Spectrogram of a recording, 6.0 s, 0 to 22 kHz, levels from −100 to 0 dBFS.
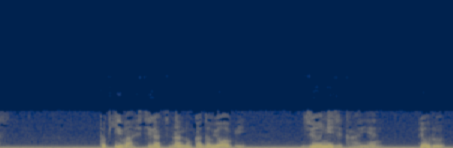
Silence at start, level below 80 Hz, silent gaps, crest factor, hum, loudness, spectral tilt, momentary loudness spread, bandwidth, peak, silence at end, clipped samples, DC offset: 0 s; -52 dBFS; none; 16 dB; none; -34 LUFS; -7.5 dB/octave; 12 LU; 5.8 kHz; -18 dBFS; 0 s; under 0.1%; under 0.1%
